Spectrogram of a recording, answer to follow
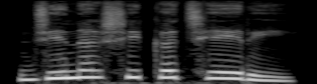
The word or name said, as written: ಜಿನಶಿಕಛೇರಿ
